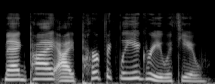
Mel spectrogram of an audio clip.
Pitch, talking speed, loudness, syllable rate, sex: 210 Hz, 165 wpm, -17 LUFS, 5.0 syllables/s, female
